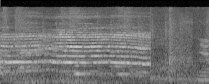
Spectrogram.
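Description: A woman's high-pitched scream of fright at being startled: one long, steady shriek that sags slightly in pitch and cuts off at about a second and a half.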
